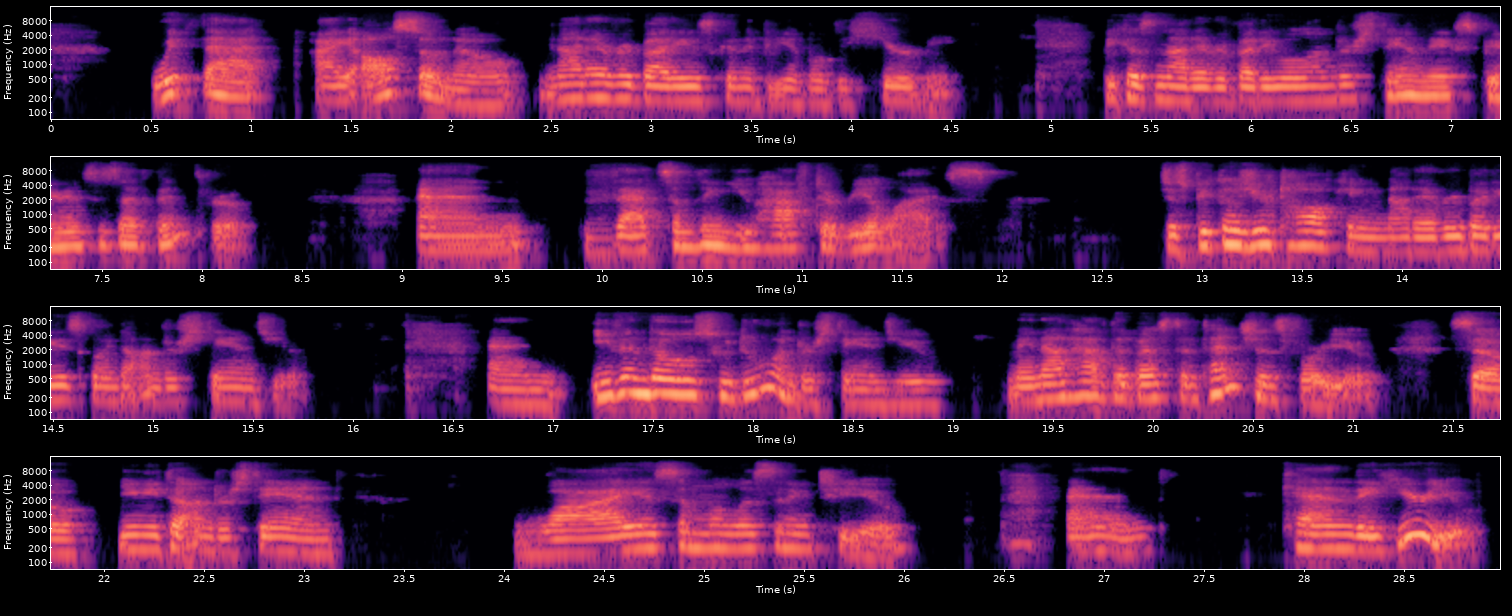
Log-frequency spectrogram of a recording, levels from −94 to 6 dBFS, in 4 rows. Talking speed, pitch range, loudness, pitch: 155 wpm, 155-200 Hz, -24 LUFS, 175 Hz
